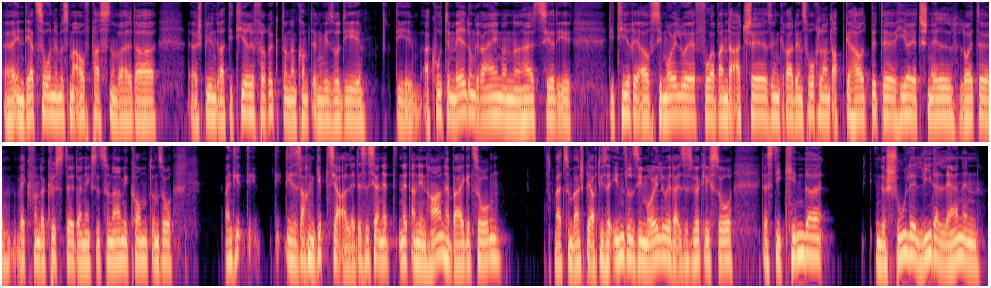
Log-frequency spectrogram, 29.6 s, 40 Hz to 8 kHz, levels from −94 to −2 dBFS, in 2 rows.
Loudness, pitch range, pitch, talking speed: -16 LUFS, 100-115 Hz, 105 Hz, 190 wpm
